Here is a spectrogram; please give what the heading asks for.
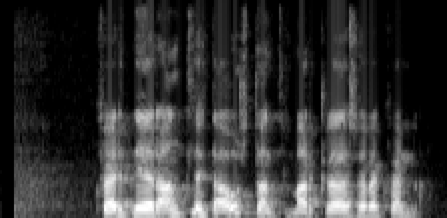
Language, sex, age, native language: Icelandic, male, 40-49, Icelandic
